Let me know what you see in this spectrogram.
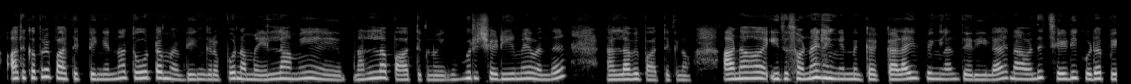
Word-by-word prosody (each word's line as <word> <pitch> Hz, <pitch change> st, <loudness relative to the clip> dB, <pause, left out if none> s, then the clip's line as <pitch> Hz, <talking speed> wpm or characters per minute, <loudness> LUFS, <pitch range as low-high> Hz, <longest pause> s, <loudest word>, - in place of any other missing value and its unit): அதுக்கப்புறம் 310 Hz, +3 st, +1 dB
பார்த்துக்கிட்டிங்கன்னா, 245 Hz, +1 st, -1 dB
தோட்டம் 290 Hz, -1 st, +3 dB
அப்படிங்கிறப்போ, 230 Hz, +2 st, -2 dB
நம்ம 230 Hz, -2 st, -2 dB
எல்லாமே 265 Hz, +2 st, 0 dB, 0.5 s
நல்லா 290 Hz, +5 st, +2 dB
பார்த்துக்கணும். 215 Hz, -1 st, -4 dB
ஒவ்வொரு 285 Hz, +3 st, -1 dB
செடியுமே 250 Hz, +1 st, 0 dB
வந்து, 250 Hz, +8 st, -2 dB, 0.5 s
நல்லாவே 235 Hz, +2 st, +2 dB
பார்த்துக்கணும். 210 Hz, 0 st, -8 dB, 0.4 s
ஆனா 270 Hz, +2 st, +4 dB, 0.3 s
இது 260 Hz, 0 st, -1 dB
சொன்னா, 270 Hz, +5 st, +5 dB
நீங்க 260 Hz, -3 st, +3 dB
எனக்கு 240 Hz, -2 st, -3 dB
க 220 Hz, -, -4 dB
கலாய்ப்பீங்களான்னு 250 Hz, 0 st, 0 dB
தெரியல. 220 Hz, +1 st, -2 dB, 0.2 s
நான் 245 Hz, -1 st, +1 dB
வந்து 305 Hz, +5 st, 0 dB
செடி 255 Hz, +4 st, +3 dB
கூட 260 Hz, -, +3 dB
பே.. 245 Hz, -, +1 dB
250 Hz, 140 wpm, -22 LUFS, 230-275 Hz, 0.5 s, சொன்னா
